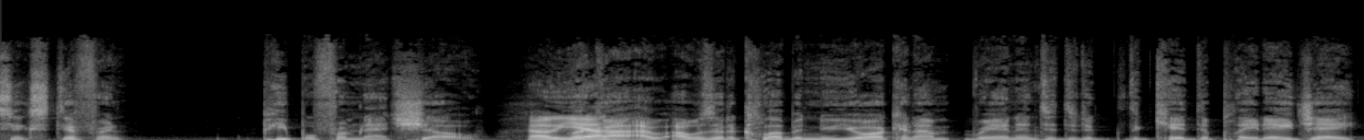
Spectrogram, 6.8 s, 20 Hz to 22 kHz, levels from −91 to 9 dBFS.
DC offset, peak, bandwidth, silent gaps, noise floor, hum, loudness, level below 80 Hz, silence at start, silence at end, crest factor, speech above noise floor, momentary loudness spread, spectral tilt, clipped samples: under 0.1%; -4 dBFS; 16.5 kHz; none; -61 dBFS; none; -26 LUFS; -44 dBFS; 0 s; 0.05 s; 22 dB; 35 dB; 16 LU; -4 dB/octave; under 0.1%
